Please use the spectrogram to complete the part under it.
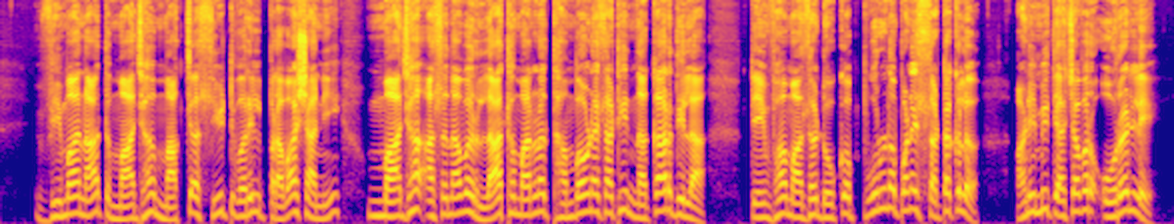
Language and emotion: Marathi, angry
